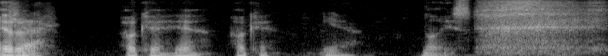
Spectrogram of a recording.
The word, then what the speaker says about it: Iran: Iranians oh oh yeah how do you actually pronounce this Armen Iran Iran okay yeah okay yeah nice so yeah Iran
